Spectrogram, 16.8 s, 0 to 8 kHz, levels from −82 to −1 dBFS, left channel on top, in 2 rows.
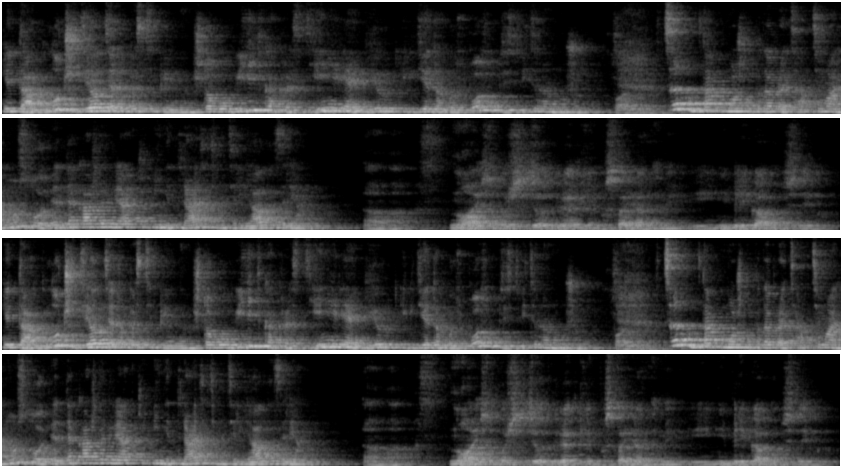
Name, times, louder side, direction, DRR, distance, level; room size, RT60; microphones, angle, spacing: voice 1, 0.0-5.8 6.2-11.5, equal, 30° right, -2 dB, 1.1 m, -28 dB
voice 2, 6.1-6.5 12.0-16.6, right 1 dB, 55° right, -4 dB, 0.9 m, -35 dB
7.0 x 3.0 x 4.7 m, 1.3 s
head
